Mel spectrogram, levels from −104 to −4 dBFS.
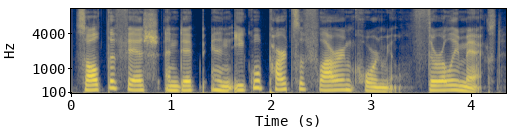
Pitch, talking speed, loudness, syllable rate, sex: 185 Hz, 205 wpm, -18 LUFS, 4.8 syllables/s, female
